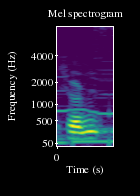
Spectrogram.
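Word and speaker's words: should: ओ यु एल डी एल डी म्हणजे एल असतो एल दिसतो पण तो म्हणायचा नसतो आई शपथ हेच आहे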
